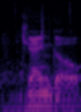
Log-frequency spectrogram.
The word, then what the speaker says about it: Django: Follow me, Django underscore nerd. D is silent. D-J-A-N-G-O underscore nerd.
